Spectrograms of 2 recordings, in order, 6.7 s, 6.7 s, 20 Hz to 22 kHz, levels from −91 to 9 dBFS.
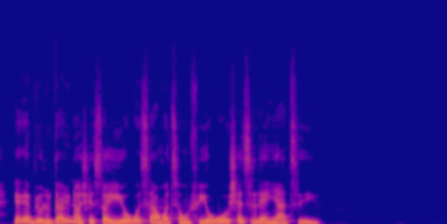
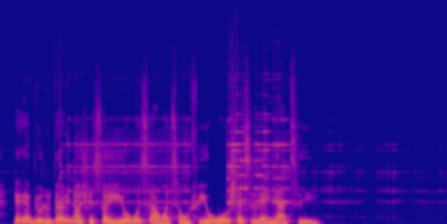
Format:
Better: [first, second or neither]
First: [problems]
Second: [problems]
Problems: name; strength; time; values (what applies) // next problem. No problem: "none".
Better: first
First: none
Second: background sound (Coin (dropping)); 18 dB below the speech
